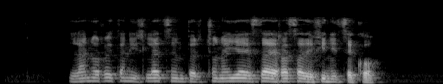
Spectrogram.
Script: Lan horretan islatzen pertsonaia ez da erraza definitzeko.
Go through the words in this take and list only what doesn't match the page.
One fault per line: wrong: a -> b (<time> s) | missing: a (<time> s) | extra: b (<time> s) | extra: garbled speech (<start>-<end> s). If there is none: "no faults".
no faults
